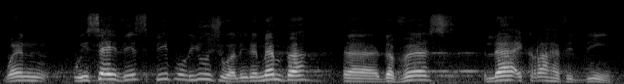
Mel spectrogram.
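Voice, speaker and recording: A man with an Arabic accent giving an Islamic lecture, explaining deliberately and repeating phrases for emphasis. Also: high voice, animated, warm tone. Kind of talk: religious lecture with scripture quotations. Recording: noisy, echoey hall.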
